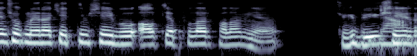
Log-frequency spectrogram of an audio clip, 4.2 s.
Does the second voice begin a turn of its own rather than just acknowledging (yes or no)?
no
